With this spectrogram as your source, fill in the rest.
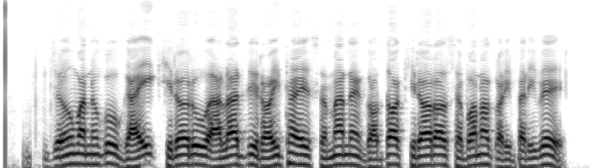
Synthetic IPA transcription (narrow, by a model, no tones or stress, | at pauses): d͡ʒeũmanɔŋkuɡaikʰiɾɔɾualad͡ʒiɾɔɦit̪ʰaesemaneɡɔd̪ʱɔkʰiɾɔɾɔsebɔnɔkɔɾipaɾibe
